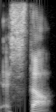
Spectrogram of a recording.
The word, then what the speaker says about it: está: So it follows the same thing, except the stress is on the ending for estar, for all of them. And so it's, instead of being estas, it's estas, or esta would be está.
